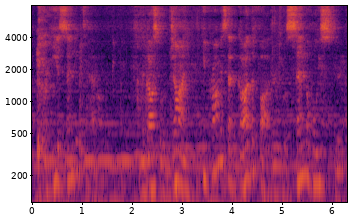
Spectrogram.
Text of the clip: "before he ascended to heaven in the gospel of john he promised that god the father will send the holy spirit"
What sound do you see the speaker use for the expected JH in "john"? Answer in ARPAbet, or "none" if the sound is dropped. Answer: JH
